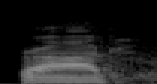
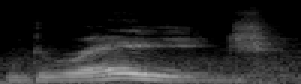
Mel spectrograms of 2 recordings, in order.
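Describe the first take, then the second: First: The name has a short vowel, like bag. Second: The name has a long vowel, like page. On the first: "I call it drag" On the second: "Like that?"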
